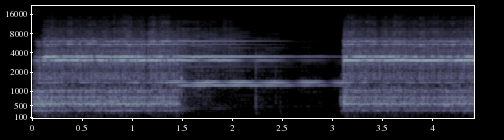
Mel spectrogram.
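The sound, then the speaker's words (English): An old-fashioned telephone bell rings loudly in two bursts of rapid metallic trilling, separated by a brief pause where the tone fades, with no voices present. “But we couldn't do the evolution of phone support without starting with the invention of the telephone.”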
